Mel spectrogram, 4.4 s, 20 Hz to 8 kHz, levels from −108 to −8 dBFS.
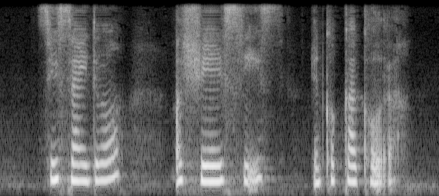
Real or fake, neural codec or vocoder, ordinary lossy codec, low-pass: fake; codec, 16 kHz, 1.1 kbps, Voila-Tokenizer; none; 7.2 kHz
